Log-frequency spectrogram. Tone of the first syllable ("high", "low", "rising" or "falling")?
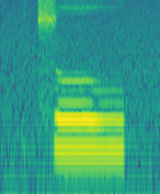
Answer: high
